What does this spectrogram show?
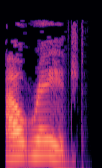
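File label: "outraged", British English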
